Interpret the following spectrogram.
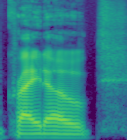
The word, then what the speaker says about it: Crito: And had he done it, certainly in the Crito, the Crito, the Criton, I've heard it pronounced both ways, but for whatever reason I'm calling it the Crito.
